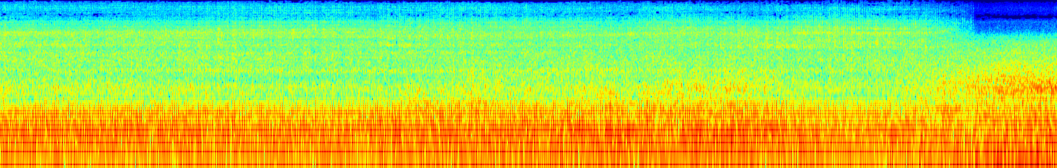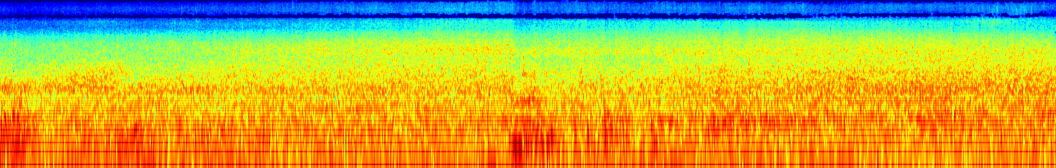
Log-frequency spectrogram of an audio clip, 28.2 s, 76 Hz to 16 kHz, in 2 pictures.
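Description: Volvo EC290B LC tracked excavator's diesel engine running steadily, with the rumble and hiss of the machine at work. About halfway through the sound turns rougher and noisier, with a couple of louder knocks as it works.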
